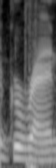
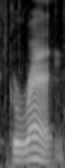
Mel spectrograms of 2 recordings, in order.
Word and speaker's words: Garand: Although the Garand is frequently pronounced Garand, the preferred pronunciation is Garand to rhyme with errand.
